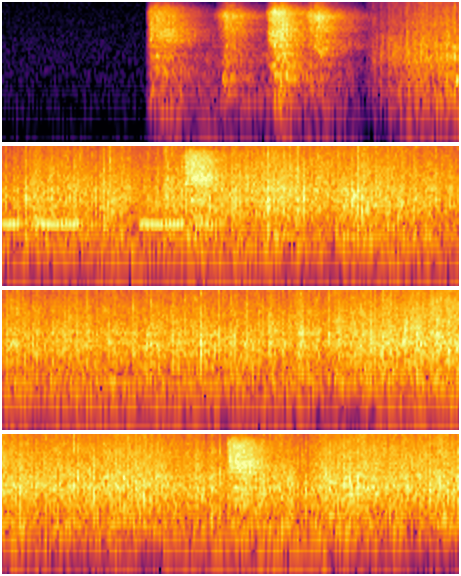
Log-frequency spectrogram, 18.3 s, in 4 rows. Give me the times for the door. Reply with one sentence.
The door can't be heard in this clip.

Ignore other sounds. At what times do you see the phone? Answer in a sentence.
You can hear the phone from 4.5 to 6.8 s.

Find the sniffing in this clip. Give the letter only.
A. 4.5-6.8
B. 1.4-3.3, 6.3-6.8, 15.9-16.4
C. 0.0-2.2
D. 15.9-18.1
B.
